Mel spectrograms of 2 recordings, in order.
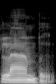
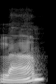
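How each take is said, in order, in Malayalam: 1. ഈ വാക്ക് കേൾക്കാവുന്ന b ശബ്ദത്തോടെയാണ് അവസാനിക്കുന്നത്. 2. ഈ വാക്ക് b ശബ്ദമില്ലാതെയാണ് അവസാനിക്കുന്നത്. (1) "this is not ലാംബ്" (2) "ബി silent ആക്കി വെക്കണം"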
